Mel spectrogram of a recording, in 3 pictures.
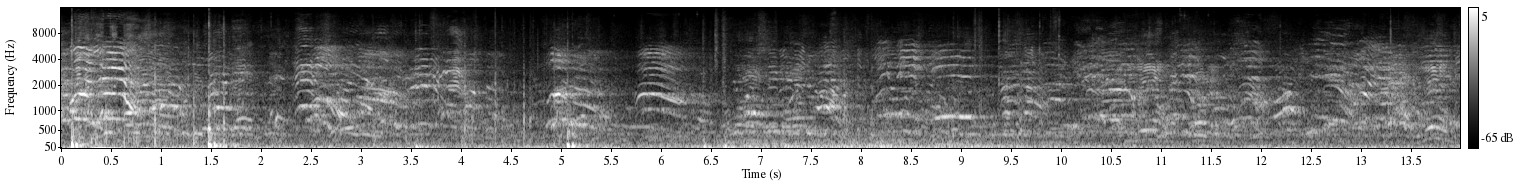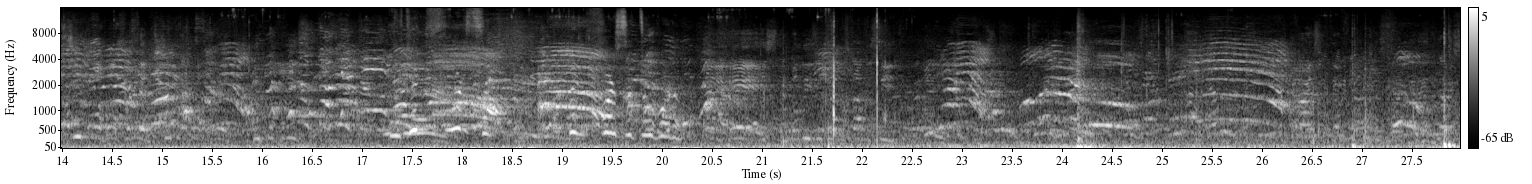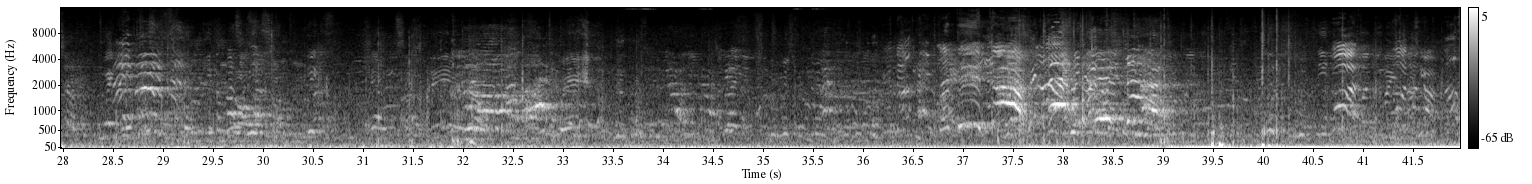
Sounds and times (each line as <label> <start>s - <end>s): Kids playing football 0.0s - 41.9s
